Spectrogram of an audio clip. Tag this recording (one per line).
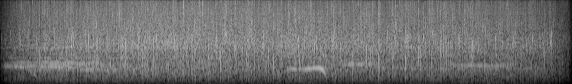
applaud
applauding
applause
audience
auditorium
group
hand-clapping
Holophone
theatre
